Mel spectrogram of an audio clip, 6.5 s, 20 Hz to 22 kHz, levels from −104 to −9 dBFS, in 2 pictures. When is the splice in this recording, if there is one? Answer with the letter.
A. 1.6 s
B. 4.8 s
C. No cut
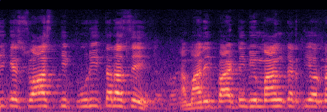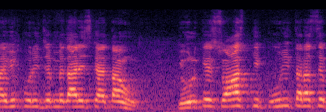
C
